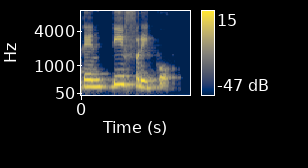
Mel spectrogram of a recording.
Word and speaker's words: dentífrico: para designar la guarda la forma correcta de pronunciar este término sería dentífrico dentífrico ese es el término correcto entonces de este término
